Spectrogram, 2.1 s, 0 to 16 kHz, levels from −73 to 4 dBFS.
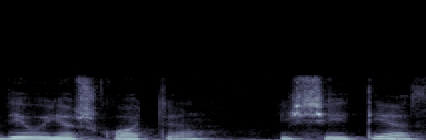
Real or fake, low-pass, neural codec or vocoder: real; 7.2 kHz; none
